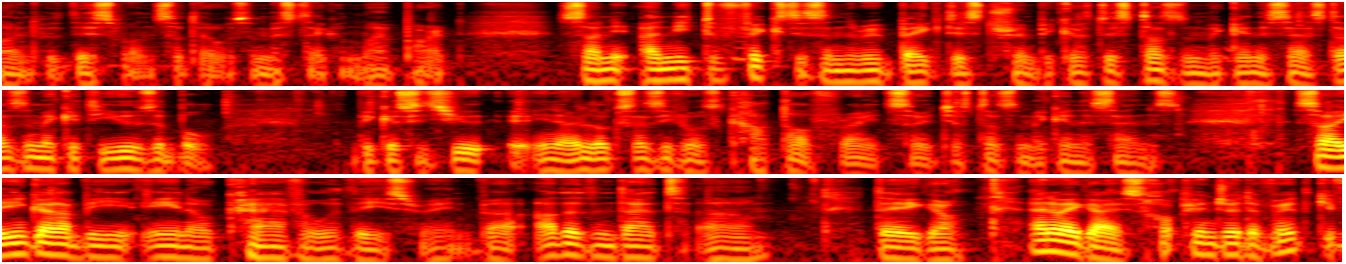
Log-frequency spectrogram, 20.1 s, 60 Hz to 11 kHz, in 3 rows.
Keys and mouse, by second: 3.5 click, 4.2 middle click, 5.0 shift+click, 6.6 shift+click, 7.9 shift+click, 8.7 shift+click, 9.5 shift+click, 11.7 shift+drag, 12.6 Tab, 13.1 shift+drag, 13.8 shift+drag, 15.8 click, 17.2 shift+drag, 18.0 KP_5, 18.4 KP_5, 18.7 KP_5, 19.1 KP_5.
